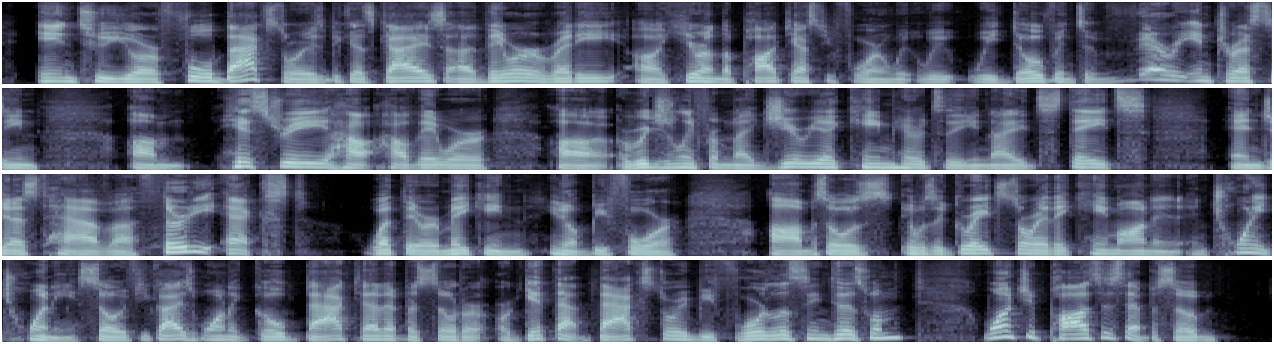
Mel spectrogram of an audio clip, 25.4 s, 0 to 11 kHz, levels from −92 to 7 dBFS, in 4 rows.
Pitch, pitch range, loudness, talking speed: 125 Hz, 110-140 Hz, -19 LUFS, 220 wpm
